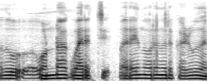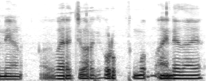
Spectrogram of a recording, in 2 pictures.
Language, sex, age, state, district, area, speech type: Malayalam, male, 30-45, Kerala, Thiruvananthapuram, rural, spontaneous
